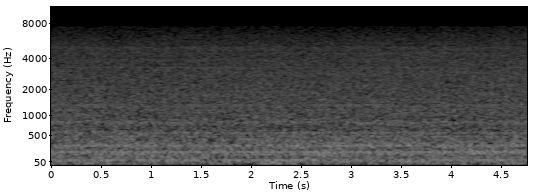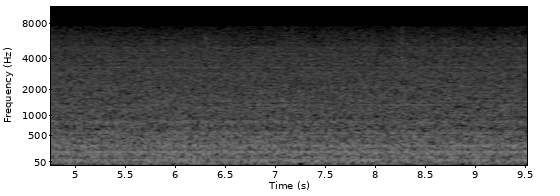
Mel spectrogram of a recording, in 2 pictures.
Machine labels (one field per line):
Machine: pump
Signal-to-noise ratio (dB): -6 dB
